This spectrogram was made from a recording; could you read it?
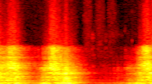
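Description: A car engine cranks in raspy, grinding bursts without catching, falling briefly quiet partway through before the rough churning starts again.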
